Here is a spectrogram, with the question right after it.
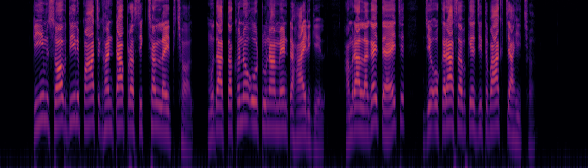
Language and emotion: Maithili, sad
